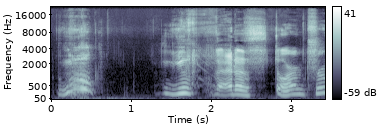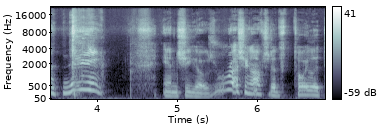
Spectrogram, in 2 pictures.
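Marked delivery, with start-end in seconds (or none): 0.1-4.1 horrified disbelief. Acted. Leia horrified question.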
